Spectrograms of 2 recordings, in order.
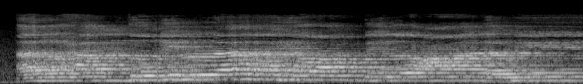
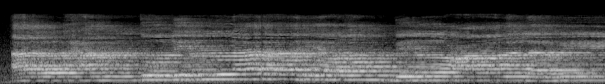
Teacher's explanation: Alif lam kalau mati itu tidak memantul dibacanya. Sering mendengar membacanya Alif Alhamdulillah ditahan lidahnya, jangan digerakkan.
